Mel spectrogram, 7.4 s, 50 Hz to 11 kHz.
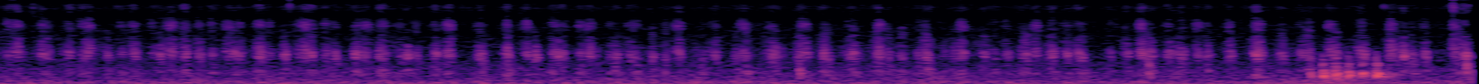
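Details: Grass-munching pregnant guinea pigs, kept as a group of 26 females, giving continuous dense crunching and tearing ticks, a short low grunt near the close.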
